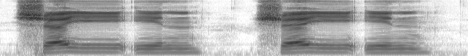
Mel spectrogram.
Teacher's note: Pada bacaan wa kulla syai'in, syai' di sini ada fathah bertemu dengan ya sukun. Maka apabila ada huruf ya sukun didahului dengan harakat fathah, ini kita namakan dengan bacaan lin, yang mana ya dalam membacanya lembut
